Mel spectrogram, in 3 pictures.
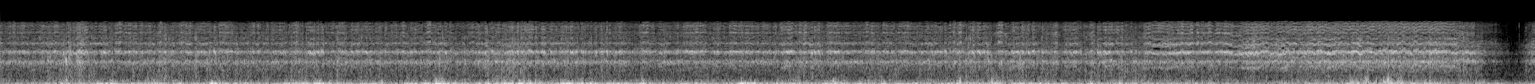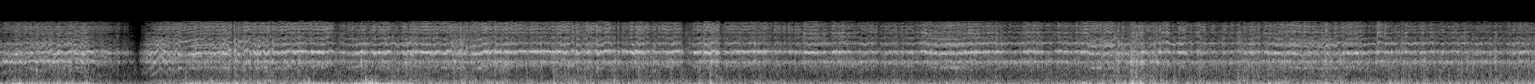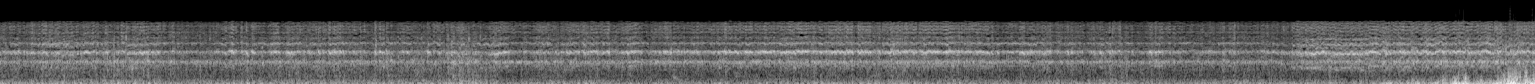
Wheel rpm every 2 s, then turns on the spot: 230, 230, 230, 230, 230, 230, 200, 120, 140, 220, 230, 230, 230, 220, 220, 230, 230, 220, 230, 230, 230, 230, 200.
none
